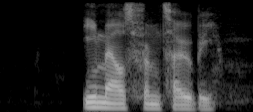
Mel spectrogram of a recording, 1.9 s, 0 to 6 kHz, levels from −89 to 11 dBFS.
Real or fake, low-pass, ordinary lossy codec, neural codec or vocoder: fake; 5.4 kHz; none; codec, 44.1 kHz, 7.8 kbps, Pupu-Codec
